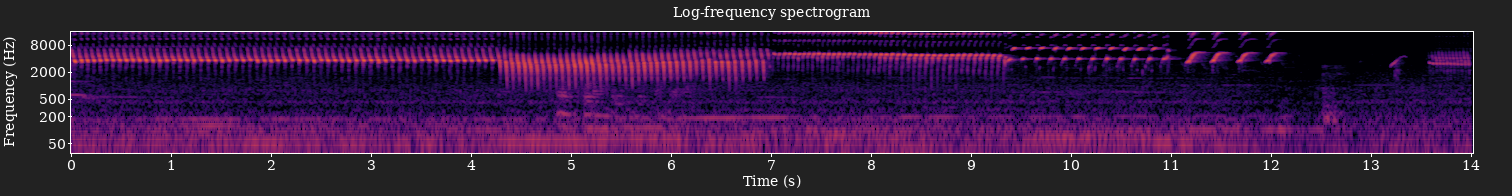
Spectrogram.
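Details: Long canary song passing through several tours: a high thin trill, a lower harsh rattle, a clear high trill, quick looping whistles, then brief chirps, a pause and a final short note.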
